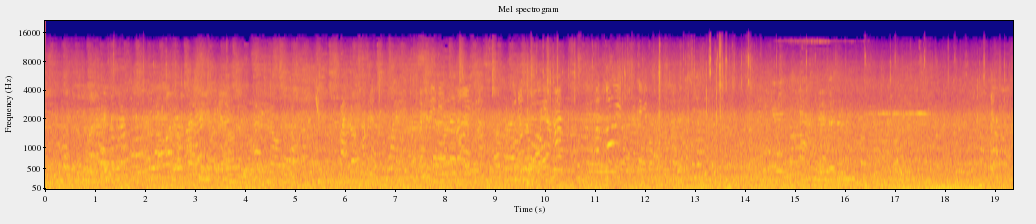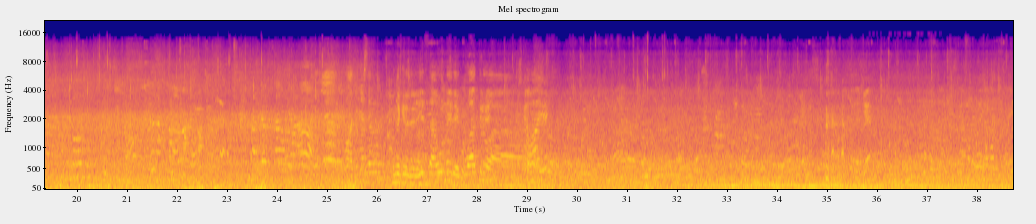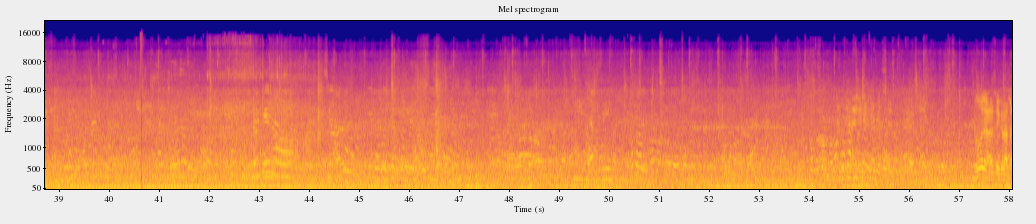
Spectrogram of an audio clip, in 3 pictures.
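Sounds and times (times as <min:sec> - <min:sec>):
passers-by talking: 0:00.0 - 0:58.0
road traffic rumble: 0:00.0 - 0:58.0.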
